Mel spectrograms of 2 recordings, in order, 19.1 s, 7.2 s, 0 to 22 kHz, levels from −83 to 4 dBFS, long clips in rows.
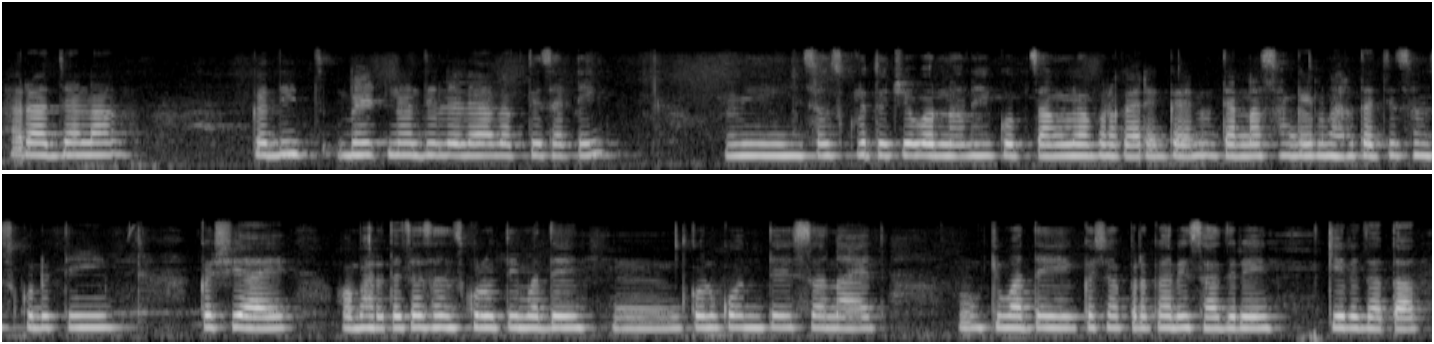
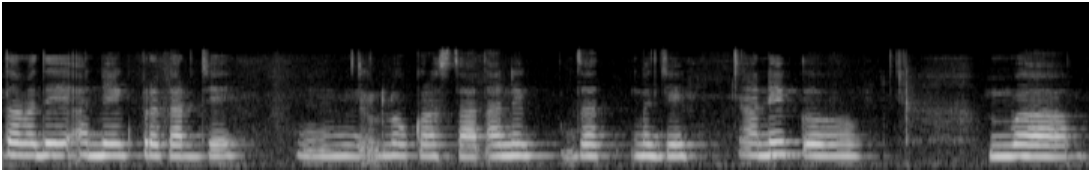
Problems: constant background noise, continuous background conversations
